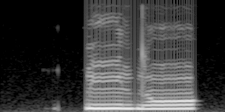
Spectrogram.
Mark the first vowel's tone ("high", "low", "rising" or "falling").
high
